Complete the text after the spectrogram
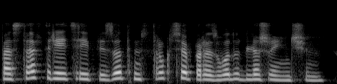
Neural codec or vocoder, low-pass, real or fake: codec, 16 kHz, 0.8 kbps, ZipCodec; 7.2 kHz; fake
